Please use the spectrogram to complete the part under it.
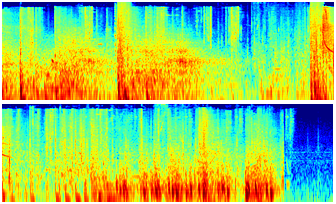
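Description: Gunshots crack sharply in quick bursts.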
